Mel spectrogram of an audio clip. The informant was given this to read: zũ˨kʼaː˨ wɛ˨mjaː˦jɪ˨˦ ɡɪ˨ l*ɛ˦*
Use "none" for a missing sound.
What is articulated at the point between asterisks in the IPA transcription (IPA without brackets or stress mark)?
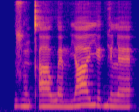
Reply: ɛ˦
